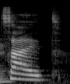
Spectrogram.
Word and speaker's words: Zeit: Eu nunca sei se é Zeit ou Zeit. É Zeit.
